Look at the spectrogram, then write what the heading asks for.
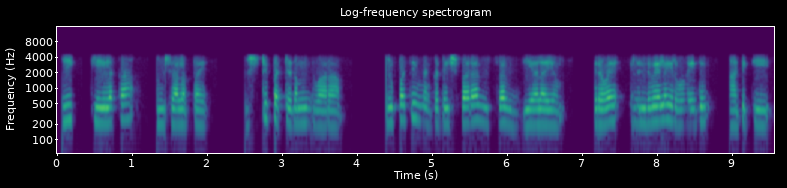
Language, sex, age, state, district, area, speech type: Telugu, female, 18-30, Andhra Pradesh, East Godavari, rural, conversation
